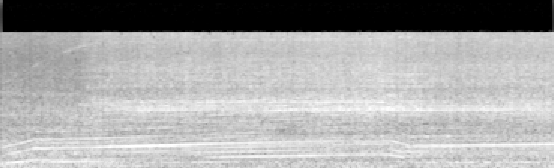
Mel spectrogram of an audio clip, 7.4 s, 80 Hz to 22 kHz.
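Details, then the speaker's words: BMW swapped from a Precision 6466 to a BorgWarner S366 turbo, running 15 psi (coil pack misfire suspected at 23 psi): a clear whistle climbs with revs and boost under acceleration, far louder than before; healthy turbo spool. "turbo whistles a lot more than the precision ever did that's for sure"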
